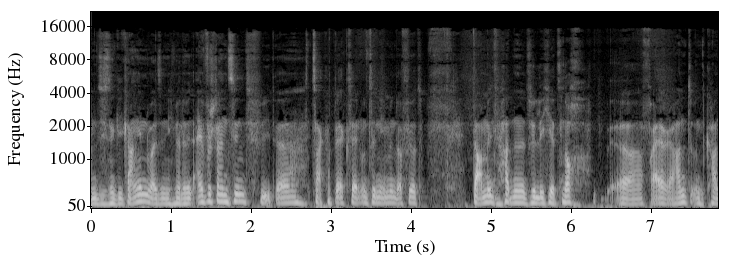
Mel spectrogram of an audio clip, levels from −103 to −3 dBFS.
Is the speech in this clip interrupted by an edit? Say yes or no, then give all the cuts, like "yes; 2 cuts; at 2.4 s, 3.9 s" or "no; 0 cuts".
no; 0 cuts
